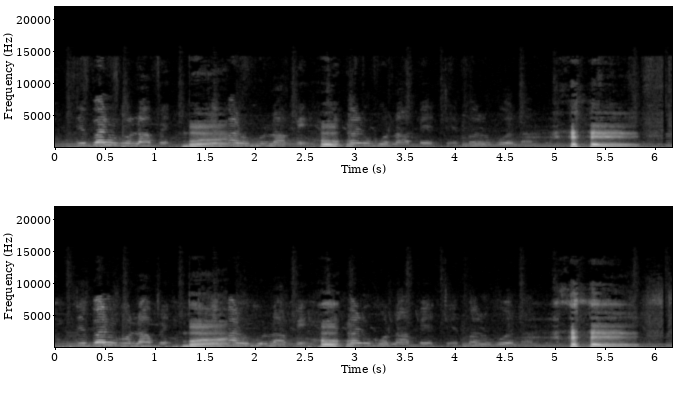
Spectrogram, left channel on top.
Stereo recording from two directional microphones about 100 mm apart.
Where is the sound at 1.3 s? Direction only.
30° right (ahead or behind).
